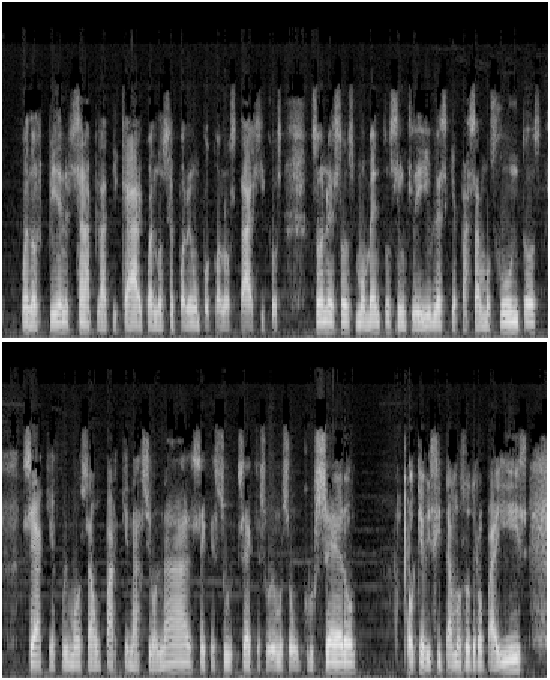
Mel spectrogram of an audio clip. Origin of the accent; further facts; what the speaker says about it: Mexico; also born or lived in Chicago; now in Los Angeles, United States; me casé con una mujer de mi pueblo, nos conocimos de jovencitos en México, en vacaciones los dos, y aunque yo vivía en Chicago y ella vivía en Los Ángeles, pues llegó el tiempo donde yo decidí mudarme a Los Ángeles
